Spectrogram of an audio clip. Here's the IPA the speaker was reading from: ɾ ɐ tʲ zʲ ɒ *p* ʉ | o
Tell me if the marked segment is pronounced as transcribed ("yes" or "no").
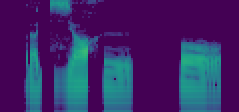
no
